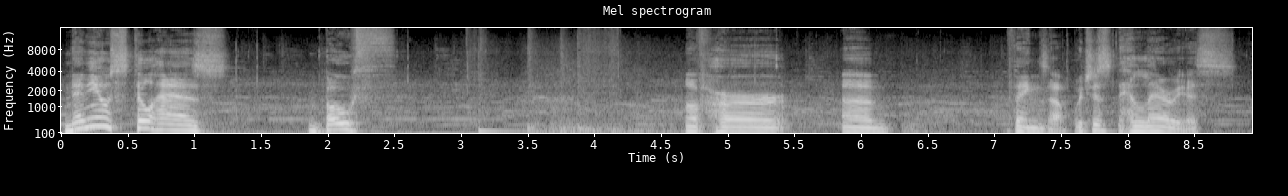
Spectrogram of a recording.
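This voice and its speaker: A man's voice: mid-range voice, lively intonation, extremely slow, pauses often. A man chats his way through a video game in an everyday mid-range voice. His commentary is casual and unscripted, with game music playing behind him.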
